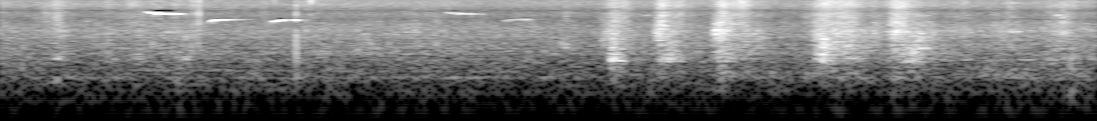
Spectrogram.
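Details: Hedgehog snorting, said to be a healthy sign: several short, breathy, hissing snorts in quick succession in the second half, with faint thin chirps of birds earlier and a soft background hiss.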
